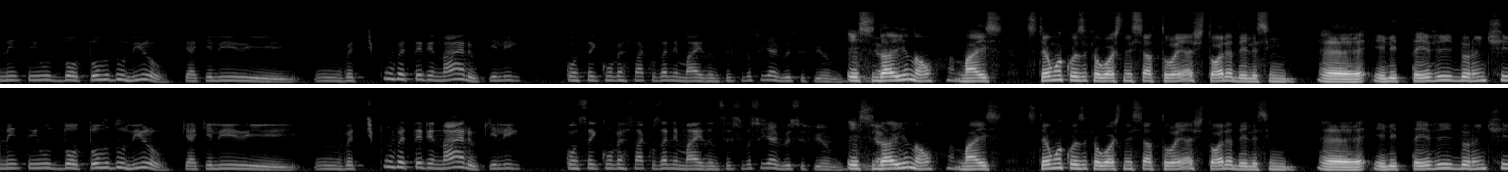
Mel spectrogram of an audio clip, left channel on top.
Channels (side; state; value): both; normal; correlation 0.64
